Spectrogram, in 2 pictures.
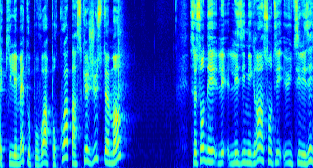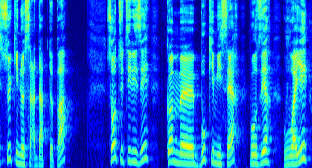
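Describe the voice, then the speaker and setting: A man's voice: fairly high pitch, a bit bright. A man from Quebec with a Québécois French accent, giving an opinionated monologue on a live stream, arguing with rhetorical questions and frequent restarts. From Quebec, Canada.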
